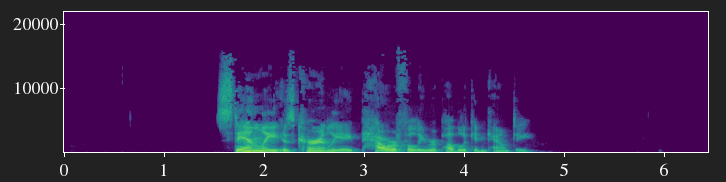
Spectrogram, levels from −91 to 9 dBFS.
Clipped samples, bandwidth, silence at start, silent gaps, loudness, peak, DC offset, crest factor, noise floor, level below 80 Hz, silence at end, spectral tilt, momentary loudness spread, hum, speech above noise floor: under 0.1%; 15.5 kHz; 1.55 s; none; -17 LUFS; -2 dBFS; under 0.1%; 20 dB; under -90 dBFS; -62 dBFS; 1.8 s; -4.5 dB/octave; 16 LU; none; over 73 dB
